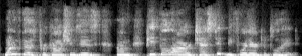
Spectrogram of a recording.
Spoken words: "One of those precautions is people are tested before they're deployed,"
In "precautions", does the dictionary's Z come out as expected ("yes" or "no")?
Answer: yes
